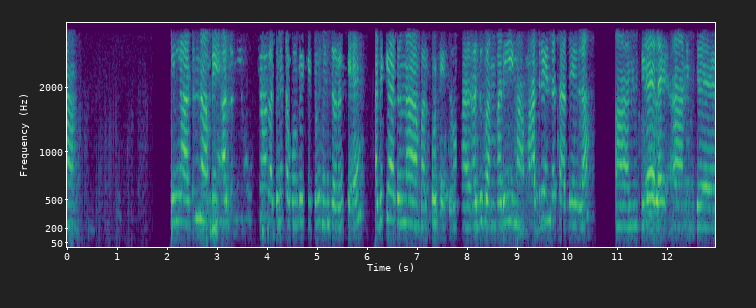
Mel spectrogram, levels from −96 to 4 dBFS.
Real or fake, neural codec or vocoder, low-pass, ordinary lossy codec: real; none; 3.6 kHz; AAC, 24 kbps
